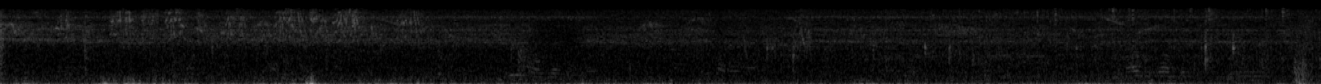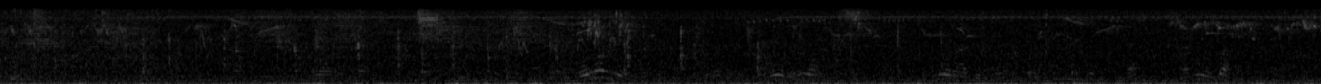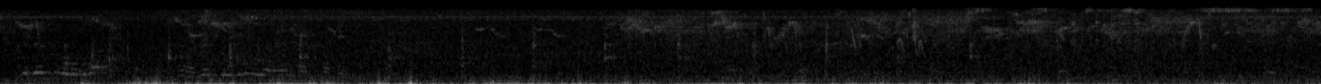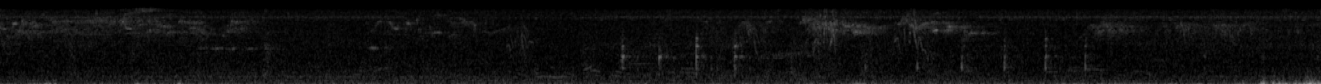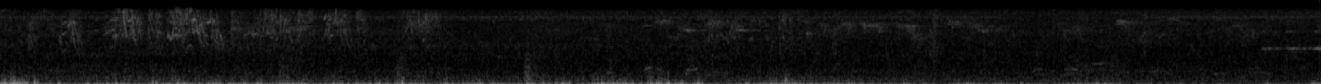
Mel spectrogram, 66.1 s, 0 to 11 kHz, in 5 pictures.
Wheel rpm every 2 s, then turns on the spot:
0, 0, 0, 0, 0, 0, 0, 0, 0, 0, 0, 0, 0, 0, 0, 0, 0, 0, 0, 0, 0, 0, 0, 0, 0, 0, 0, 0, 0, 0, 0, 0, 0.
none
